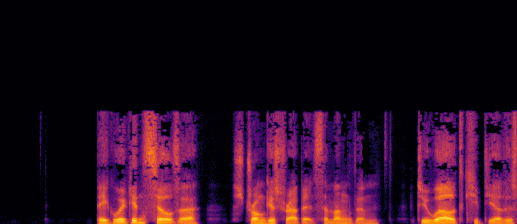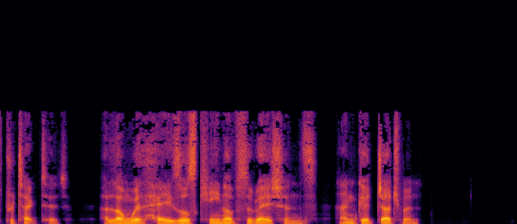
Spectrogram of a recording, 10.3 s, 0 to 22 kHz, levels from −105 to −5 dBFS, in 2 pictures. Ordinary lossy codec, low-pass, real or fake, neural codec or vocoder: MP3, 48 kbps; 14.4 kHz; fake; autoencoder, 48 kHz, 32 numbers a frame, DAC-VAE, trained on Japanese speech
